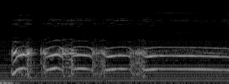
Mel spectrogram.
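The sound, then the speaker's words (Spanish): A rooster crowing: one drawn-out, wavering cock-a-doodle-doo call rising from a loud opening and holding steady before trailing off. “Y no solo el cucú, también el gallito está cantando para animarte a que te levantes.”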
